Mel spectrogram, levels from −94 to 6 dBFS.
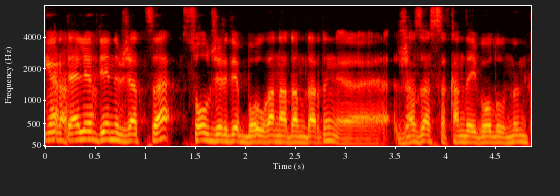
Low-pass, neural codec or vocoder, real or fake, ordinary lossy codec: none; codec, 16 kHz, 4.8 kbps, FACodec; fake; none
